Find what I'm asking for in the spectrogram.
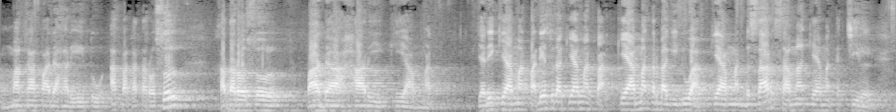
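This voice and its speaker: A man's voice: medium pitch, fairly even intonation, moderate pace. Man preaching in an echoey hall. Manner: addresses the audience with 'Pak' and 'Bu' after nearly every phrase; storytelling, with swings between loud and hushed. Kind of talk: sermon. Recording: echoey hall with long reverb.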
